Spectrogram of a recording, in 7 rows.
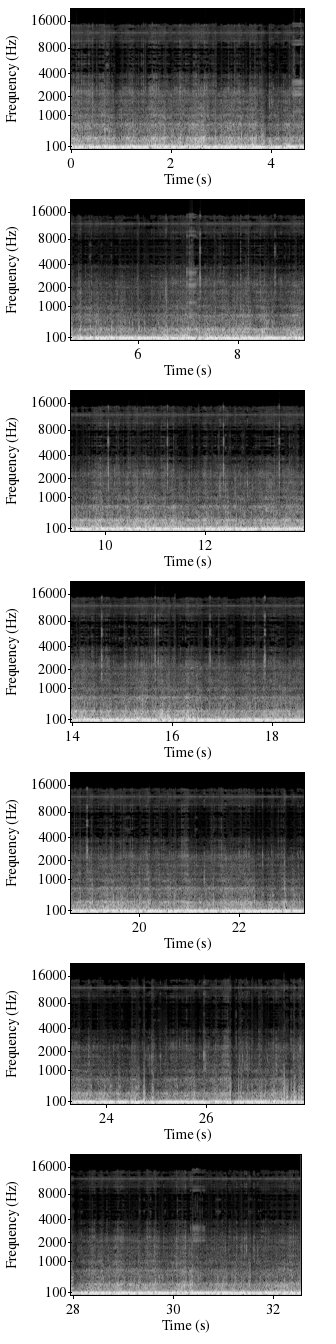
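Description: Loud, steady low rumble of wind and road vibration on a bicycle seat-post-mounted GoPro Hero 2 action camera while riding through city traffic, with a few brief clicks from bumps.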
